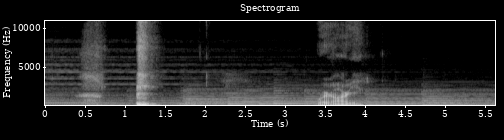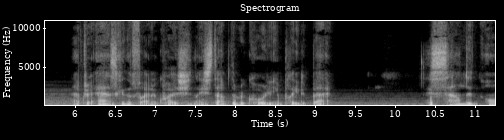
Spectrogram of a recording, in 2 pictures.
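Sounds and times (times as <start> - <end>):
soft breathy sound: 0.4 - 2.6
person clearing throat: 1.2 - 1.5
speech: 3.4 - 4.1, 6.1 - 9.3, 10.4 - 11.2.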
